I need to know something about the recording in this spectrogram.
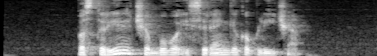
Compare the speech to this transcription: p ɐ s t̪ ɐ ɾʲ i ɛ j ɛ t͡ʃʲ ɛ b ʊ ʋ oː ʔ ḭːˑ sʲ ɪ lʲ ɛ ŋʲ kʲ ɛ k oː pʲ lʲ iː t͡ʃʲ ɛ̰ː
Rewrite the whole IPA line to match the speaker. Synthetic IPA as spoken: p ɐ s t̪ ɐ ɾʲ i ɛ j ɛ t͡ʃʲ ɛ b ʊ ʋ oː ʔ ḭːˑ sʲ ɪ ɾʲ ɛ ŋʲ ɡʲ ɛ k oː pʲ lʲ iː t͡ʃʲ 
